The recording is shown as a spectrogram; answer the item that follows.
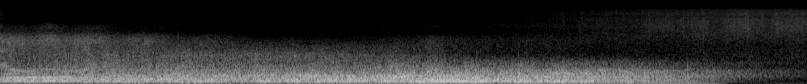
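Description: Rolling thunder, a long low rumble that swells to its loudest about halfway and then dies away. A soft hiss of rain is left under it near the end.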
